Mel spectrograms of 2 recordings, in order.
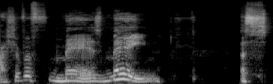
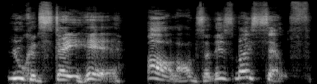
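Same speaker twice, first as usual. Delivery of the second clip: slow, higher, firm but kindly order; a lightly voiced aristocrat dismissing his butler; genteel gentleman; 6 semitones higher, 4 dB louder than usual. Fancy Pants instructs butler.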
